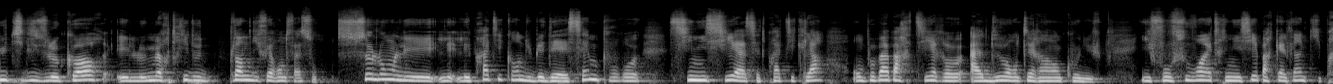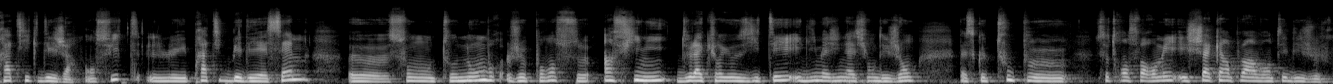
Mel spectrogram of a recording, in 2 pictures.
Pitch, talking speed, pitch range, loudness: 170 Hz, 175 wpm, 155-185 Hz, -18 LUFS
